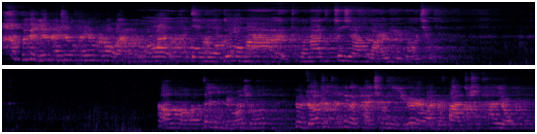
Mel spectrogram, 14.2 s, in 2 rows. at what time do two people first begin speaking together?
2 s

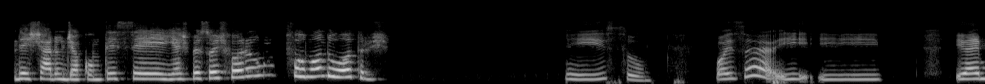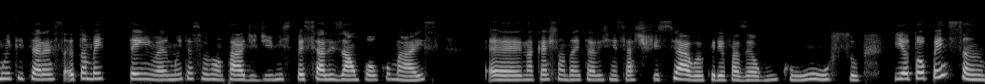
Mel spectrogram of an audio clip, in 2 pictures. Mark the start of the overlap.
none

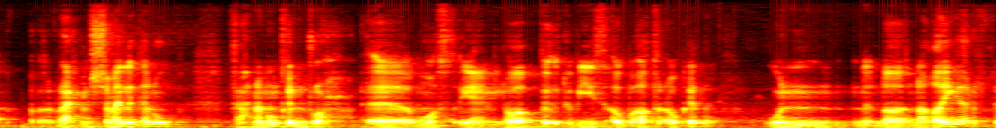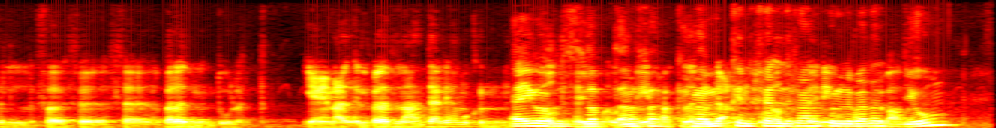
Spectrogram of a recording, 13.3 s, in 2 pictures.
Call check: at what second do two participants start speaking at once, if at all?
10 s

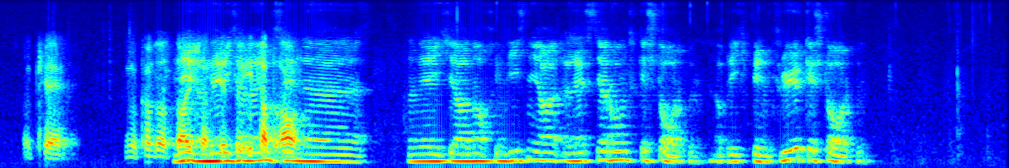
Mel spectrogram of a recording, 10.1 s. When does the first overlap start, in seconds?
2 s

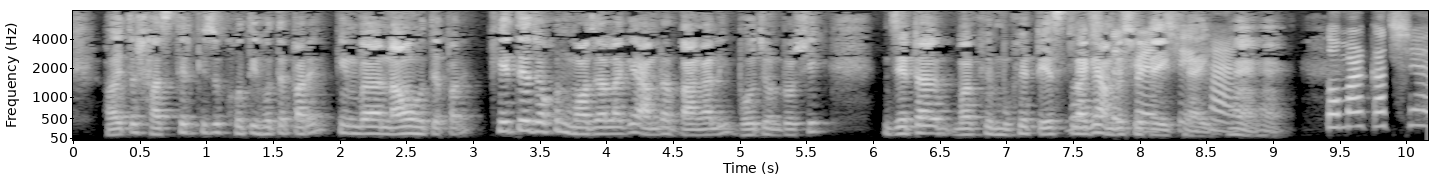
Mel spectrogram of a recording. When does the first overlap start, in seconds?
7 s

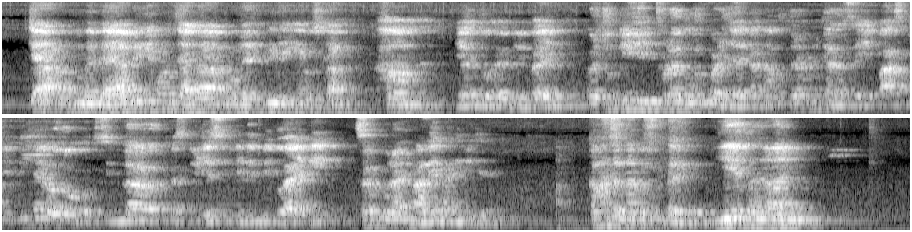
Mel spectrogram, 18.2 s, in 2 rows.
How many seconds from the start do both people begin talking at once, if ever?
none

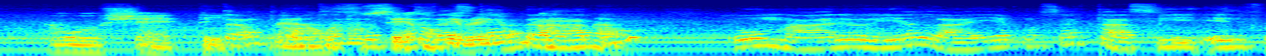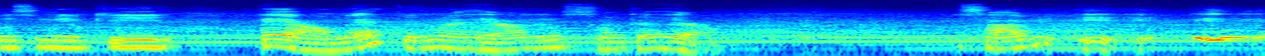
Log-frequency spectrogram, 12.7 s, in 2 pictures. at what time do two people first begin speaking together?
1 s

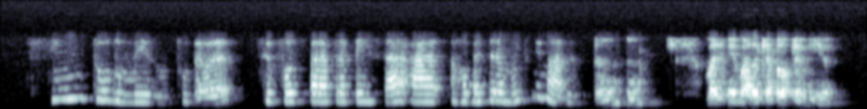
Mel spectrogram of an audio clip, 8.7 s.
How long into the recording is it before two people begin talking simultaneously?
none

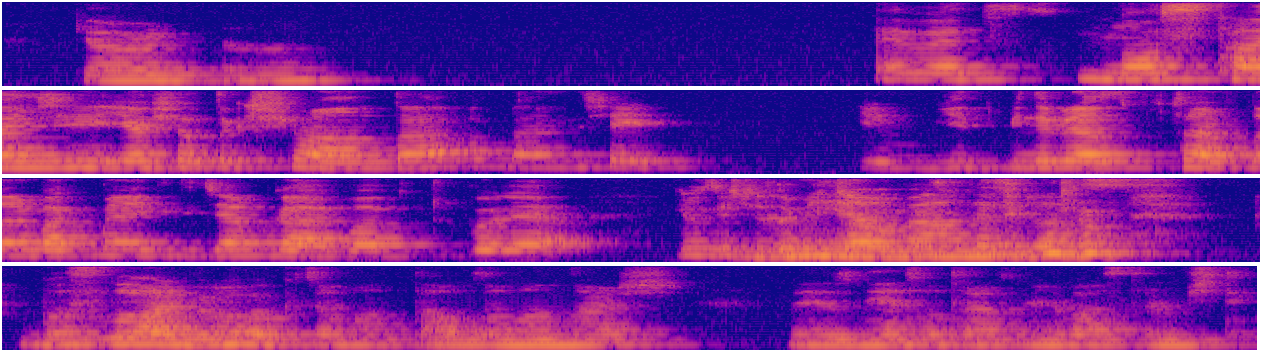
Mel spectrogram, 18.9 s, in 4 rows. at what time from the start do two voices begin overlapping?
12 s

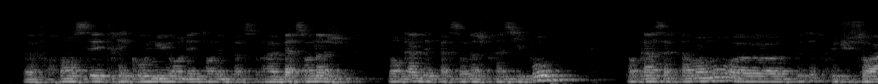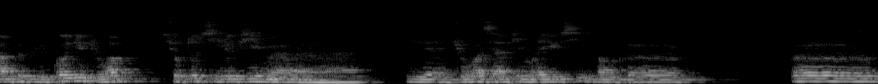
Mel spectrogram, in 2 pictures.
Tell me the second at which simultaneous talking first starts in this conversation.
none

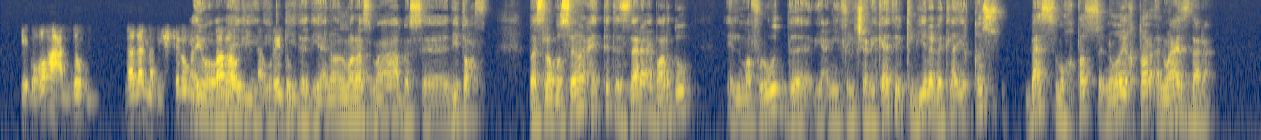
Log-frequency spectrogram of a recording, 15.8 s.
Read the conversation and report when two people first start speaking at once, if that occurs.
2 s

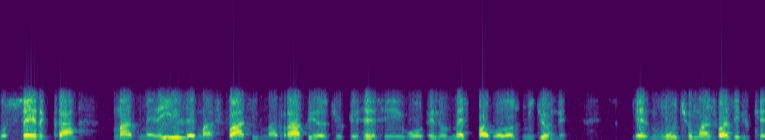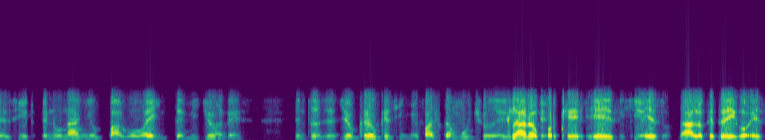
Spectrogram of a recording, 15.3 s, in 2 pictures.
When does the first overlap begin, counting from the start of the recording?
13 s

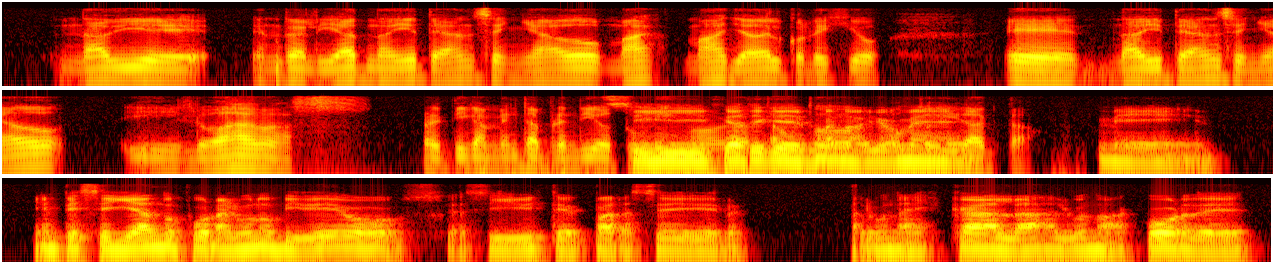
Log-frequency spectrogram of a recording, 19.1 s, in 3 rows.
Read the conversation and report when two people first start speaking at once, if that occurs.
9 s

